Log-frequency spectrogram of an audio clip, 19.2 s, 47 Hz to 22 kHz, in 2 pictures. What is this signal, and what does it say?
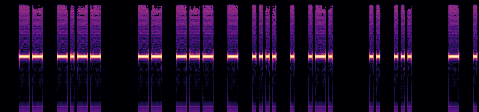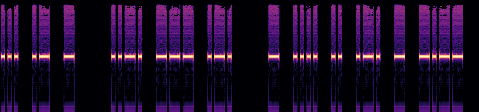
Morse code, heard as a keyed tone, about 18 wpm, spaced as for 15 wpm, 1000 Hz. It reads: MY MOTHER IS THAT FOR THIRTY
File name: 15wpm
